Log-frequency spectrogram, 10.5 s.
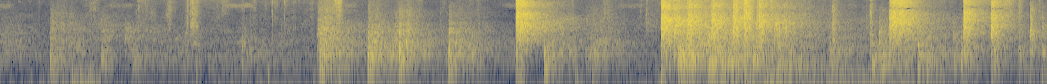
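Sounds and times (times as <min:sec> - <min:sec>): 
gunfire over Mrauk-U town at night: 0:03.2 - 0:10.4.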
